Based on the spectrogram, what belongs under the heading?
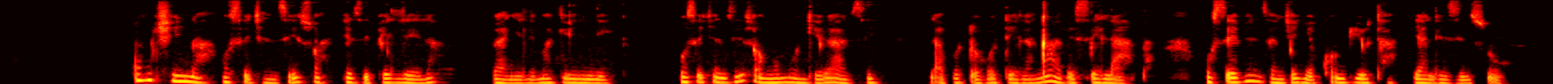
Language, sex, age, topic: North Ndebele, female, 36-49, health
